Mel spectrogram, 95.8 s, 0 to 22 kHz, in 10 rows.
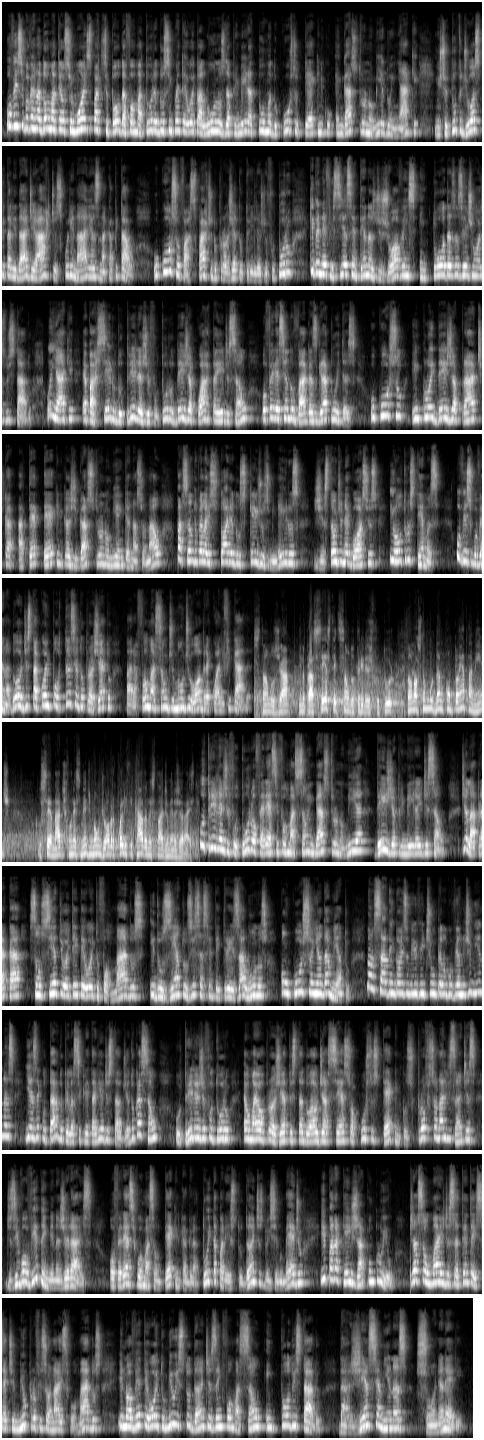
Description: [RÁDIO] Governo de Minas forma 58 estudantes de Curso Técnico em Gastronomia pelo Trilhas de Futuro
Iniciativa do Estado oferece qualificação gratuita para inserção no mercado de trabalho; já são mais de 77 mil profissionais formados desde 2021. Ouça matéria de rádio.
